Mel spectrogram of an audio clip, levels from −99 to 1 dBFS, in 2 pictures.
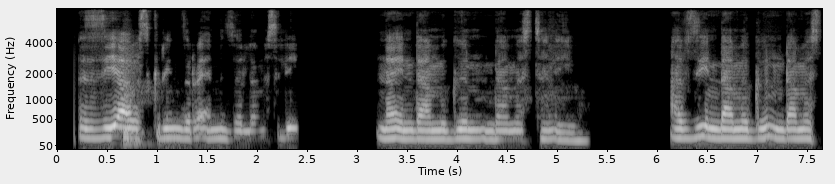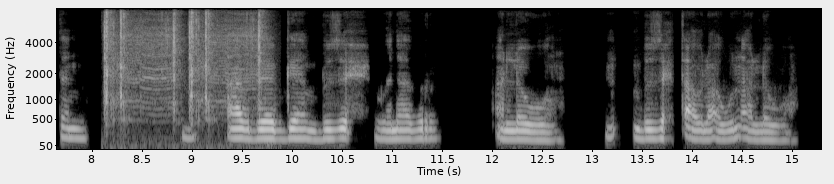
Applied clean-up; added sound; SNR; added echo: none; Camera; 2 dB; none.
